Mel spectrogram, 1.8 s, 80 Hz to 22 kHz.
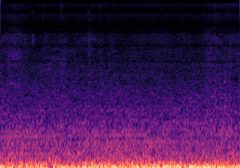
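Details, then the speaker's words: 2.5T turbo car on a test drive after fake spark plugs causing random misfire were replaced with genuine iridium plugs. Deep, steady engine drone under load with no stumbling; boosting very well, misfire resolved. "It's a 2.5T. So let's see. So the guy is boosting very well."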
